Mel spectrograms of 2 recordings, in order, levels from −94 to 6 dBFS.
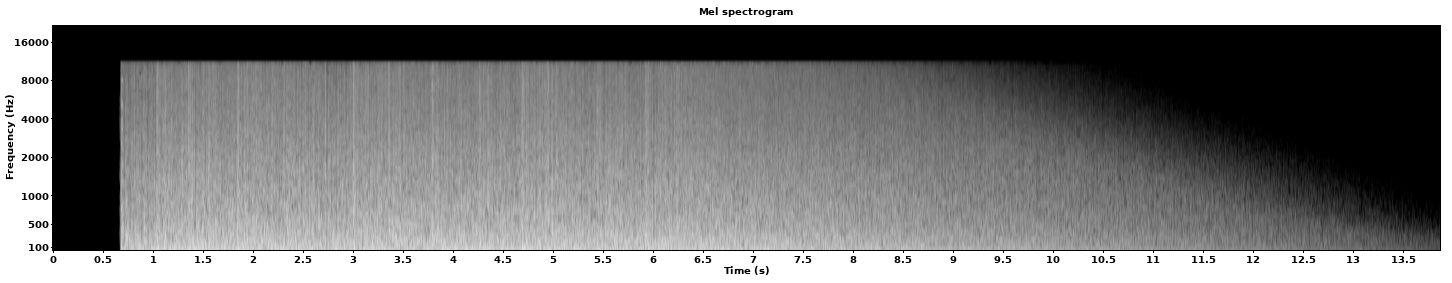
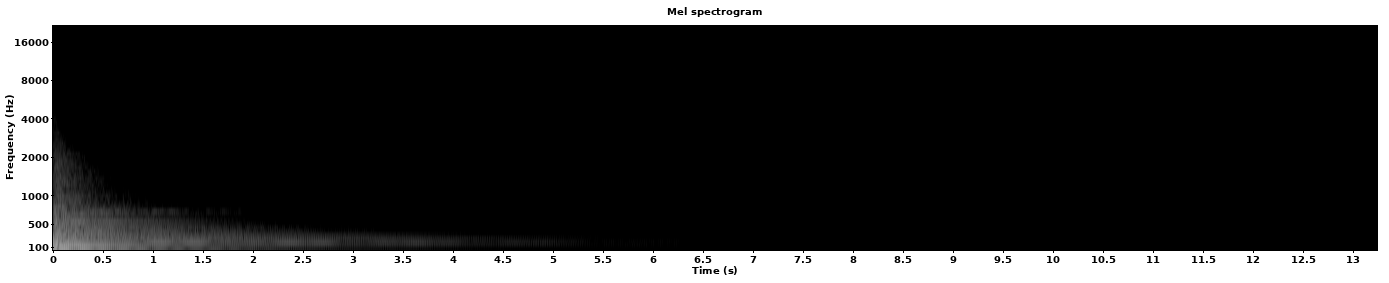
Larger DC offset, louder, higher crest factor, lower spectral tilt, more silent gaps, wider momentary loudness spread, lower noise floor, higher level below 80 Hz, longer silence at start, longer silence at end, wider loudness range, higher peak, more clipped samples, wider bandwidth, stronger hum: first, 8% vs under 0.1%; first, -14 LUFS vs -47 LUFS; second, 14 dB vs 26 dB; second, -5 dB/octave vs -10.5 dB/octave; first, 0.17-0.50 s vs none; second, 17 LU vs 26 LU; second, -58 dBFS vs under -90 dBFS; first, -22 dBFS vs -74 dBFS; about the same, 0 s vs 0 s; second, 0 s vs 11.4 s; about the same, 17 LU vs 19 LU; first, 0 dBFS vs -28 dBFS; neither; first, 11.5 kHz vs 1.6 kHz; neither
